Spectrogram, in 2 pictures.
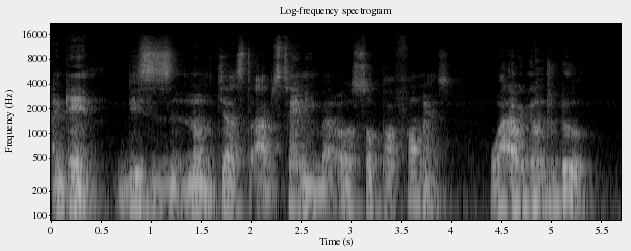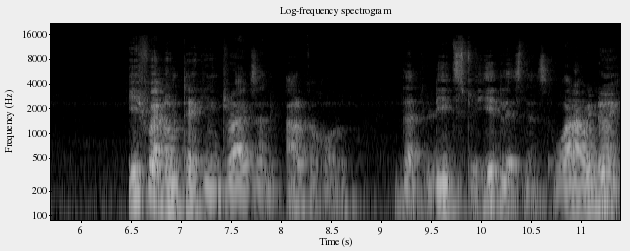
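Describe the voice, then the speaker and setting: Somewhat breathy, a man speaks at a medium pitch. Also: lively intonation, fairly slow pace. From Uganda. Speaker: Buddhist monk and meditation teacher. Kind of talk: dharma talk.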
